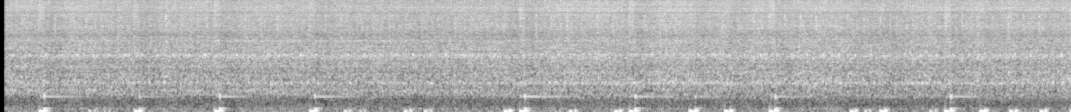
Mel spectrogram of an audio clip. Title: Ford Escape thumping noise at air intake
